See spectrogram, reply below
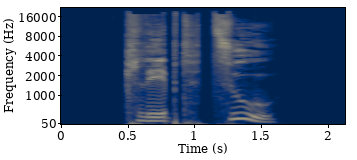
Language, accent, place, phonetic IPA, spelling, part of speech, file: German, Germany, Berlin, [ˌkleːpt ˈt͡suː], klebt zu, verb, De-klebt zu.ogg
- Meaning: inflection of zukleben: 1. second-person plural present 2. third-person singular present 3. plural imperative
